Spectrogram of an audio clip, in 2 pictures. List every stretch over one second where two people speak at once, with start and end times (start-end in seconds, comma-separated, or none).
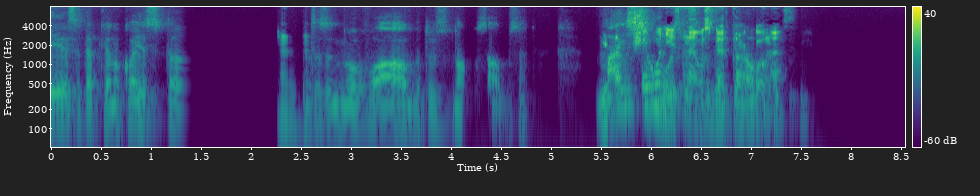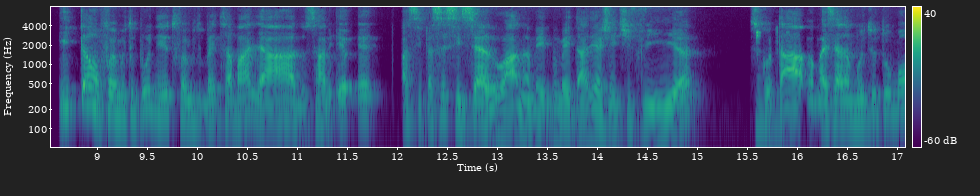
5.5-7.4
